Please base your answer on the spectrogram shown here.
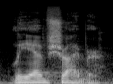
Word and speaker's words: Liev Schreiber: That's how you pronounce it, Liev Schreiber.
